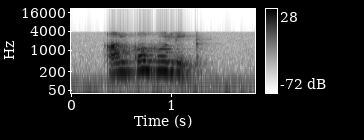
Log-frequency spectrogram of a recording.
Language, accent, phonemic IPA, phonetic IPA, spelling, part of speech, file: Armenian, Eastern Armenian, /ɑlkohoˈlik/, [ɑlkoholík], ալկոհոլիկ, noun, Hy-ալկոհոլիկ.ogg
- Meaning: an alcoholic, person who is addicted or abuses alcohol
